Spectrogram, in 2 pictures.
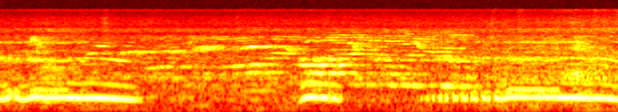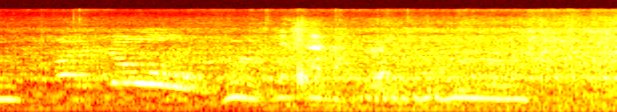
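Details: Pelung-type Barbary dove cooing as a lure for reluctant doves: a short clipped coo and long drawn-out purring notes, with children's voices and chatter behind.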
